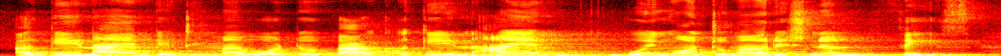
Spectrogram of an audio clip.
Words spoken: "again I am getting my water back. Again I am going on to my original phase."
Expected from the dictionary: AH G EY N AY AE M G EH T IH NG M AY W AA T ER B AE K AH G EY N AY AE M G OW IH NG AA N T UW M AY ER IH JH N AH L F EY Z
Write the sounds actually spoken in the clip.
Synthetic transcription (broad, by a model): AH G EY N AY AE M G EH T IH NG M AY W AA T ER B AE K AH G EY N AY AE M G OW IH NG AA N T UW M AY ER IH JH N AH L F EY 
